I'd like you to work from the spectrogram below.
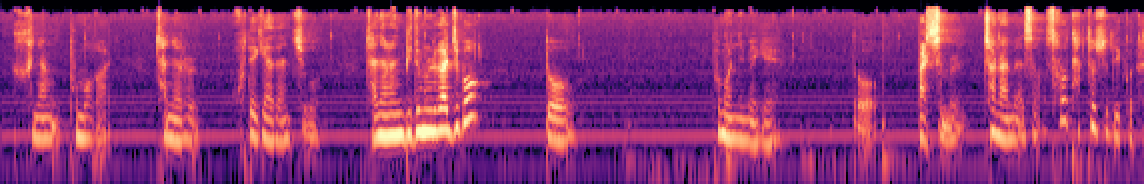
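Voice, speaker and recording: Gravelly-voiced woman pastor preaching. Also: mid-range voice, a little hiss or hum. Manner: lively, conversational preaching with rhetorical questions. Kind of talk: sermon.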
